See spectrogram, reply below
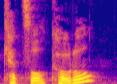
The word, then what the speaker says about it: Quetzalcoatl: Now, there was a god, we talked about him earlier, and he went by Quetzalcoatl. That's the most common pronunciation I hear.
